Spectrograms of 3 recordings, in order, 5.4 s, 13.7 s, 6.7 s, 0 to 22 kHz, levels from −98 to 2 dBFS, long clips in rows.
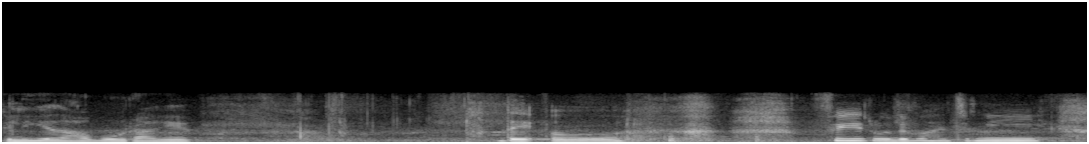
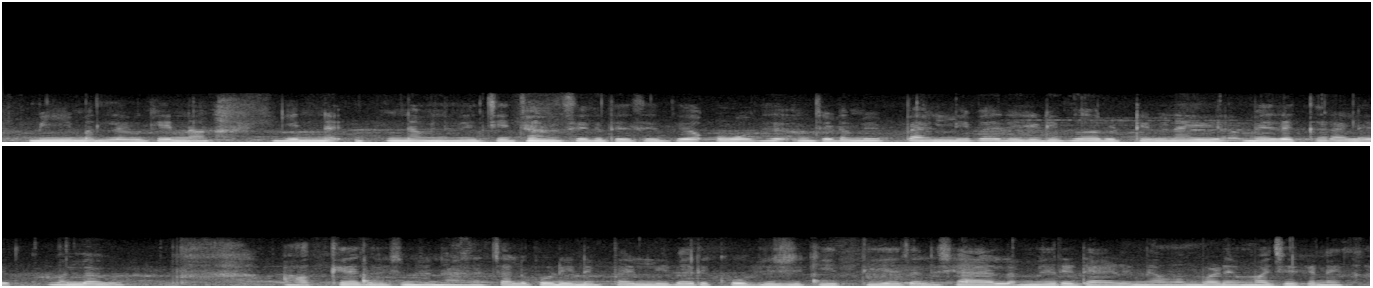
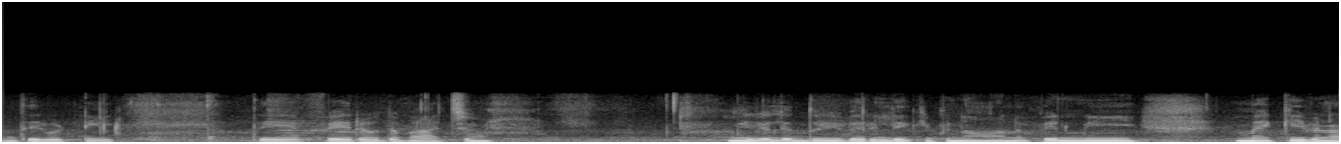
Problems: constant background noise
